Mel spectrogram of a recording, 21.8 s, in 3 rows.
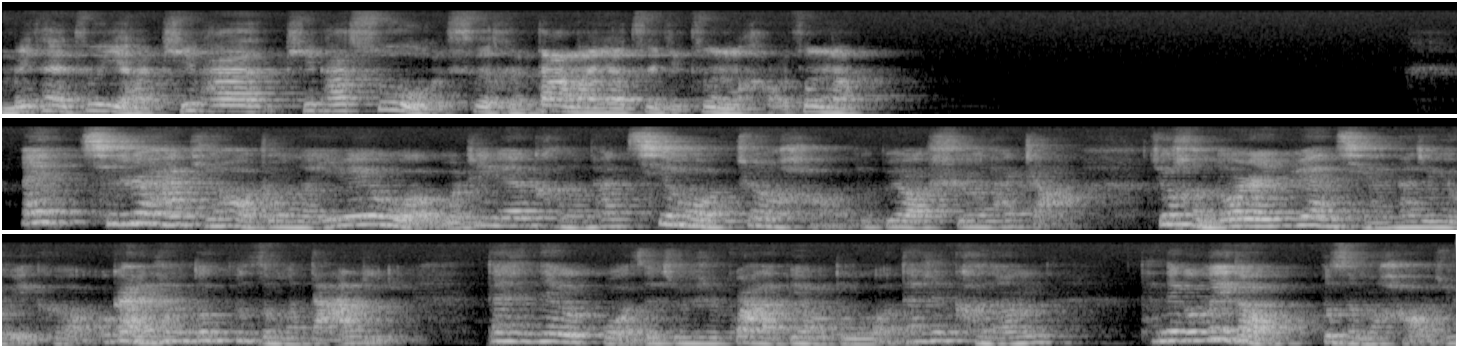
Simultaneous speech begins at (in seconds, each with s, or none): none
